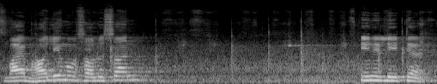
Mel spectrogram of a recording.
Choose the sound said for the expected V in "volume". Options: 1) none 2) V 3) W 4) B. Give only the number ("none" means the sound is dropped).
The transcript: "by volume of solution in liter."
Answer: 4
